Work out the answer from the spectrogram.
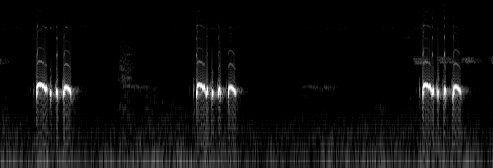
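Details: Zebra dove of a local strain giving its 'kung besar' song, meant to lure other doves into singing: three loud, bubbling, trilled coo phrases, each about half a second long, spaced roughly three seconds apart over a quiet background.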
